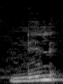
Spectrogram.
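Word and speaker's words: kneel: घुटने टेकना नील नेल्ट नील नेल्ट नेल्ट इसमें के साइलेंट है इसको पढ़ेंगे नील नील नेल्ट नेल्ट इसको पढ़ेंगे नीट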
